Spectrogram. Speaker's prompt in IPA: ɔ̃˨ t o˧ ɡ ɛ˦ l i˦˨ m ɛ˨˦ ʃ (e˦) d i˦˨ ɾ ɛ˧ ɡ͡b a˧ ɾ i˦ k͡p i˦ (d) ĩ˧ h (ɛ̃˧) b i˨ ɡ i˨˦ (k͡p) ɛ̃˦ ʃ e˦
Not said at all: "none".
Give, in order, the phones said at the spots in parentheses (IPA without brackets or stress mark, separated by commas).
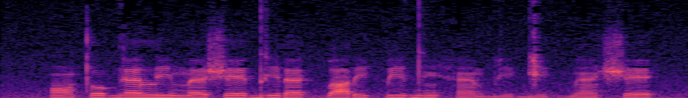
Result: e˦, d, ɛ̃˨, ɡ͡b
